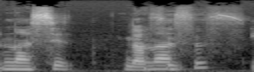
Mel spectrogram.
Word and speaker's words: Narcissus: Narcissus? – Yeah, Narcissus.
